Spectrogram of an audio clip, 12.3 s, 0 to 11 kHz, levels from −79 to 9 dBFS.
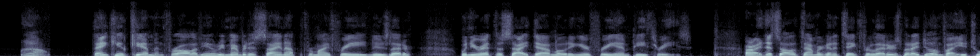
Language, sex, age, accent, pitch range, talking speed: English, male, 60-79, American, 125-165 Hz, 215 wpm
